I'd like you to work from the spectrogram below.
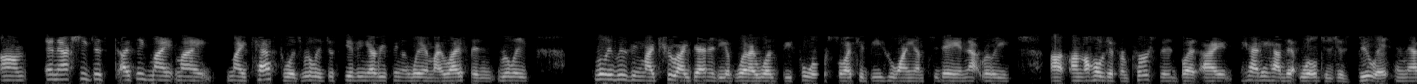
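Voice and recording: Fast-paced and fairly low in pitch, a woman with an American accent speaks with fairly even intonation in a dry, close sound with no echo.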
